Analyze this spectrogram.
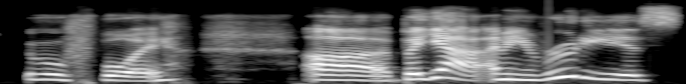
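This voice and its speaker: Against a quiet background, a woman with an American accent and a normal speaking voice talks at a medium pitch with ordinary pitch variation, the sound dry and close with no echo. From Indiana, South Bend. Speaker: comedian. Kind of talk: casual chat. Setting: video call.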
